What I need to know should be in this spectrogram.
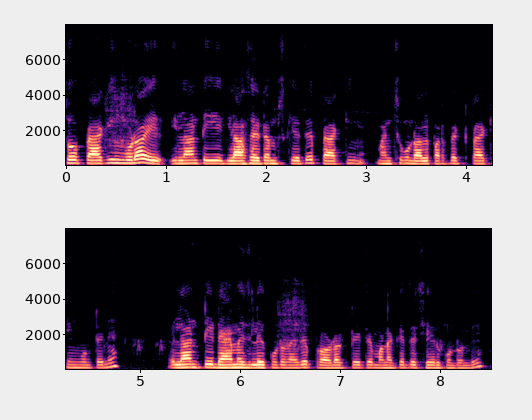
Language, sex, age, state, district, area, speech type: Telugu, male, 18-30, Andhra Pradesh, Srikakulam, urban, spontaneous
